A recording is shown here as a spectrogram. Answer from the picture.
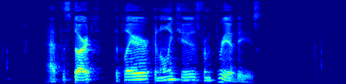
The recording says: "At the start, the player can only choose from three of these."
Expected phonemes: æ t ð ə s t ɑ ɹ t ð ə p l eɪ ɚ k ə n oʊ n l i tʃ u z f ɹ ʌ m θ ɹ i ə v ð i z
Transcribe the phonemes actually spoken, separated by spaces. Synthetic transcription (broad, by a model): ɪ t ð ə s t ɑ ɹ t ð ə p l eɪ ɚ k ə n oʊ n l i tʃ u z f ɹ ʌ m θ ɹ i ə v ð i z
